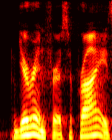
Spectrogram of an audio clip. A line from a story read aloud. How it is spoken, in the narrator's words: Ian replied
